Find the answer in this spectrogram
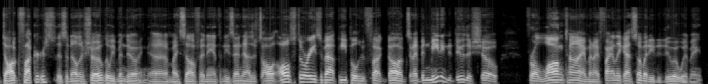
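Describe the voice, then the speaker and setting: A man hosting a podcast, chatting casually with a dry, deadpan delivery. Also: on the low side, quick pace, no echo. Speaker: podcast host. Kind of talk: casual comedic podcast chat.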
